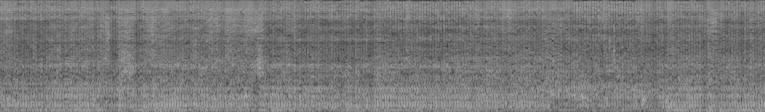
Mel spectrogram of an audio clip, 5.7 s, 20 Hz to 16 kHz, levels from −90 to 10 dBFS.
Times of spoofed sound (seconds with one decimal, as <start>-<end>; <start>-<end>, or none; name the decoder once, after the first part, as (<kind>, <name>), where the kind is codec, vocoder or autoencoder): 0.0-2.9 (autoencoder, DAC-VAE); 3.6-4.3; 4.8-5.7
